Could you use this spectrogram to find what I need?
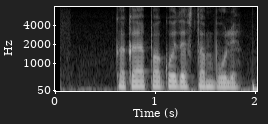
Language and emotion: Russian, neutral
